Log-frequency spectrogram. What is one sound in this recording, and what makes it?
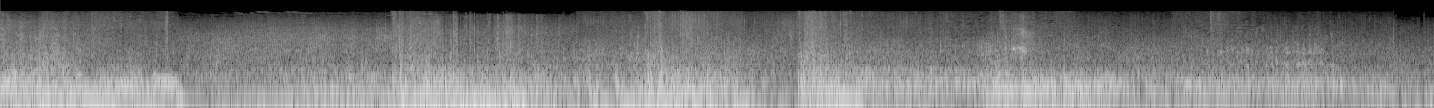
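Arrows whoosh from a bow.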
